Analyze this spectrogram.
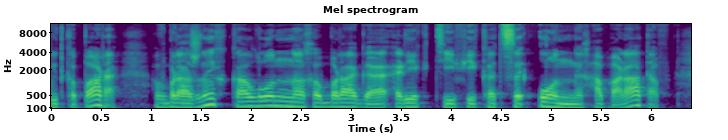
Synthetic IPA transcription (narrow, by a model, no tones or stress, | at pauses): ɨt̪kəpaɾə̰vbɾaʐnɨxkalˠonːɨχbɾaɡaɾʲɪktʲʰɪfʲɪkət̪sɨonːɨxɐpʰa̰ɾat̪ə̰f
